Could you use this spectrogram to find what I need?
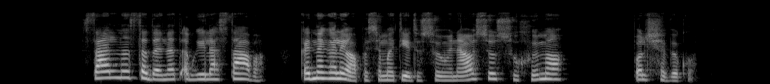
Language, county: Lithuanian, Klaipėda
